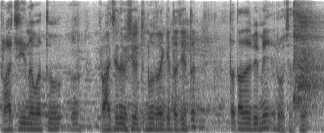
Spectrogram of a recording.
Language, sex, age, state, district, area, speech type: Sanskrit, male, 30-45, Karnataka, Dakshina Kannada, urban, spontaneous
